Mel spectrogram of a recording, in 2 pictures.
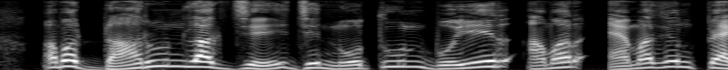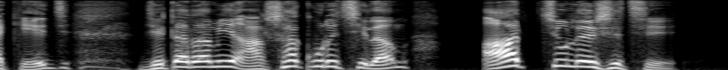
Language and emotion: Bengali, happy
